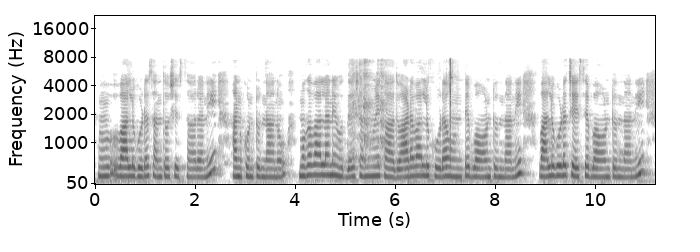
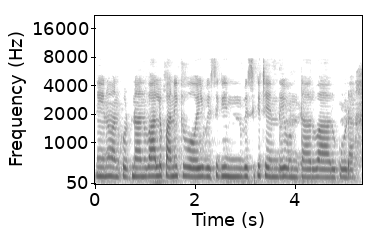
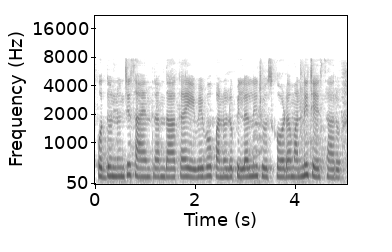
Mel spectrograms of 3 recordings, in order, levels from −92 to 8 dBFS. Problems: background sounds at intervals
